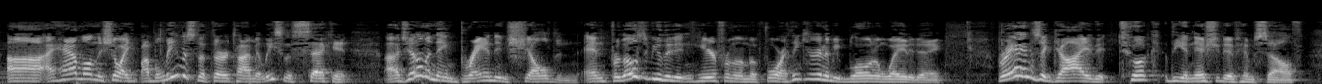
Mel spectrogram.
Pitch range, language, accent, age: 120-155 Hz, English, American, 40-59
